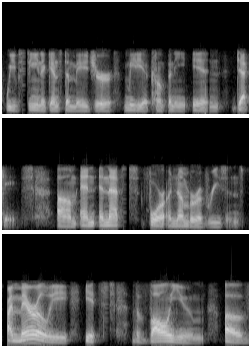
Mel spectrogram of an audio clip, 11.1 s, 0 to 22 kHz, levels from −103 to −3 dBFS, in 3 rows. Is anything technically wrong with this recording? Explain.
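Yes. At 0.30, 3.04, 5.52, 7.39 and 8.96 s the speech briefly freezes into a held, buzzy tone that fades out over about 50 ms, within gaps lasting 60 to 100 ms. This is packet loss with pitch repetition: the receiver loops the last pitch period to fill gaps where audio packets never arrived. The narrow telephone band of the G.711 coding is audible throughout.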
